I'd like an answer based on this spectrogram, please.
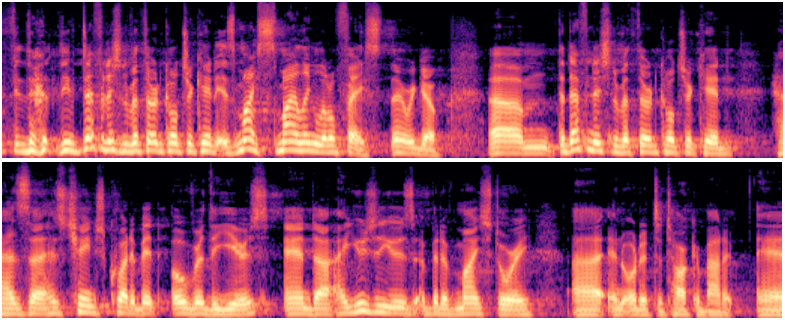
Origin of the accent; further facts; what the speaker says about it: England, United Kingdom; accent: English; because I learned this accent much later on in life. My natural accent is English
